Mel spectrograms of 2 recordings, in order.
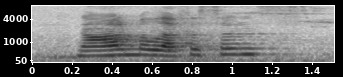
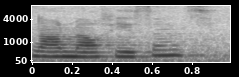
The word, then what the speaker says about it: nonmaleficence: Beneficence, non-maleficence. I've also heard it pronounced malfeasance, non-malfeasance. You guys heard that word? I had to ask the dictionary how to say it, as you can see here.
